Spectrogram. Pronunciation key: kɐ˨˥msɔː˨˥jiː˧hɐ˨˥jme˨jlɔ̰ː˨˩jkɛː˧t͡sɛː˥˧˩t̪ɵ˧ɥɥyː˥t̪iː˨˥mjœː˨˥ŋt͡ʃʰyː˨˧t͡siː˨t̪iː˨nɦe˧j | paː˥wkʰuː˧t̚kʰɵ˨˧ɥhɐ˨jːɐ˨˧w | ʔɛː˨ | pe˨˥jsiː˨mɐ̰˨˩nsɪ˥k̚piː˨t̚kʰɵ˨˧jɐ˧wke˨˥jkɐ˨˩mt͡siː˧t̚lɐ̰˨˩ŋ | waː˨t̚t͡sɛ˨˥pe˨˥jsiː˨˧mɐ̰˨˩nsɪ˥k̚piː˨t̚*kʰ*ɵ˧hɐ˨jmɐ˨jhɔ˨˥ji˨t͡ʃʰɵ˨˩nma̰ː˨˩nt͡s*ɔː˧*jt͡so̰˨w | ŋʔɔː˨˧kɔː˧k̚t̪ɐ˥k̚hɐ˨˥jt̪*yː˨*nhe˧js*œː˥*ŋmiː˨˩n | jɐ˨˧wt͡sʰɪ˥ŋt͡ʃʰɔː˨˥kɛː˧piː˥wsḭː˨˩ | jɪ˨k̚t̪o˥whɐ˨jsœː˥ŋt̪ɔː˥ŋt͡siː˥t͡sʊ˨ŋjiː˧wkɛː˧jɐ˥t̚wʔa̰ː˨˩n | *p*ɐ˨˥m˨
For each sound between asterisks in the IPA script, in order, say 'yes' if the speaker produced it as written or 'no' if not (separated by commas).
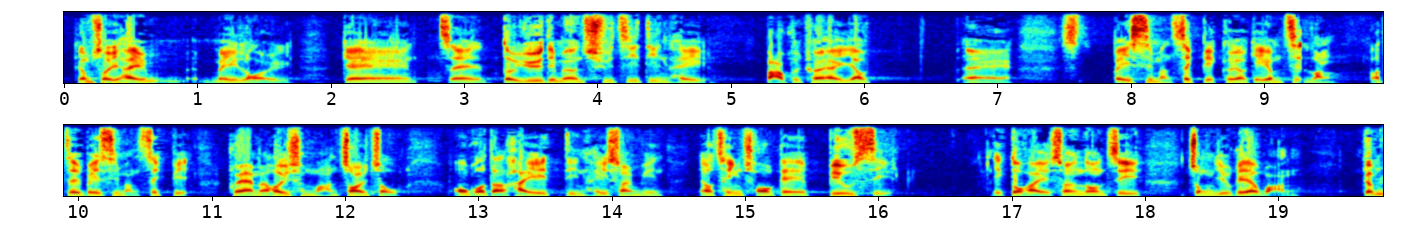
yes, yes, no, no, no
